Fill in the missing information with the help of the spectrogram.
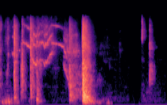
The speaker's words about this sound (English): Yeah. The door is closed. The door is closed.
